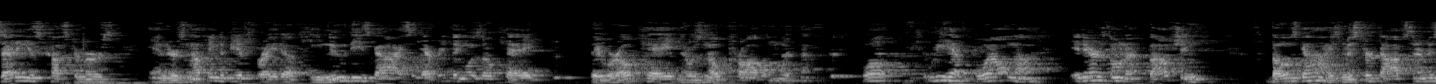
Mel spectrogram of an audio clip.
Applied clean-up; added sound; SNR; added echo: classical method WPE with log-MMSE.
